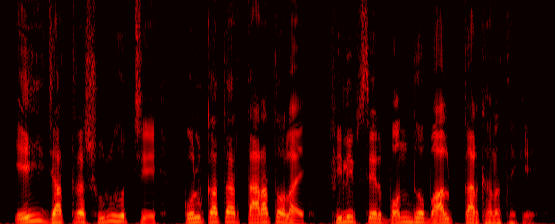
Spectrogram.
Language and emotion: Bengali, neutral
